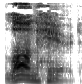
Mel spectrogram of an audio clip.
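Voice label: "long-haired", British English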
